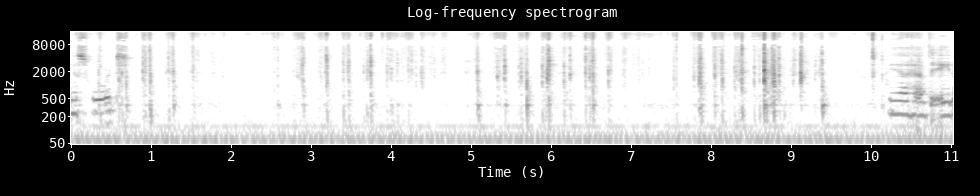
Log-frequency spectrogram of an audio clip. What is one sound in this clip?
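Playing cards riffle and flick quickly as they are shuffled by hand.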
